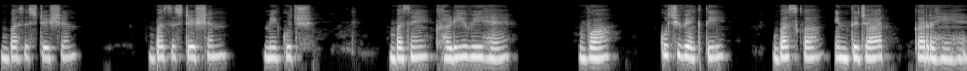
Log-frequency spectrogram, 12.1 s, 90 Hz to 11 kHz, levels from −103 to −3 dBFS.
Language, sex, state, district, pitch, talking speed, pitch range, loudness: Hindi, female, Uttarakhand, Uttarkashi, 235 Hz, 95 wpm, 225-245 Hz, -19 LUFS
